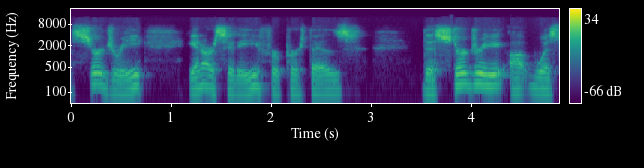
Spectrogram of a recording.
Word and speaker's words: Perthes: Is it Perthes disease? – Perthes. – Perthes disease. All right.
